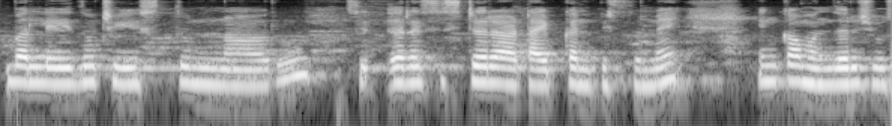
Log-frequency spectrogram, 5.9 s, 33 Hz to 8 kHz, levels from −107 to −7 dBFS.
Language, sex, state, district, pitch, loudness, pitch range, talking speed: Telugu, female, Andhra Pradesh, Sri Satya Sai, 215 Hz, -17 LUFS, 205-225 Hz, 90 wpm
